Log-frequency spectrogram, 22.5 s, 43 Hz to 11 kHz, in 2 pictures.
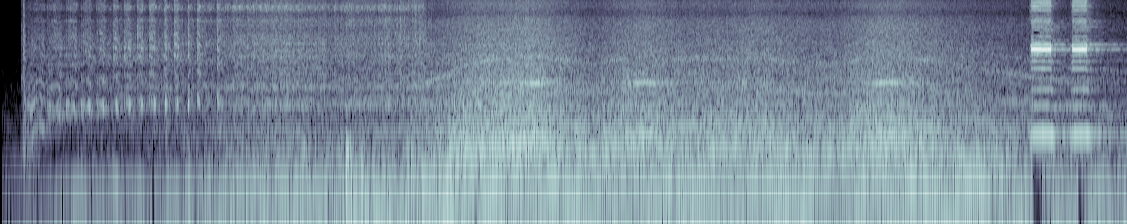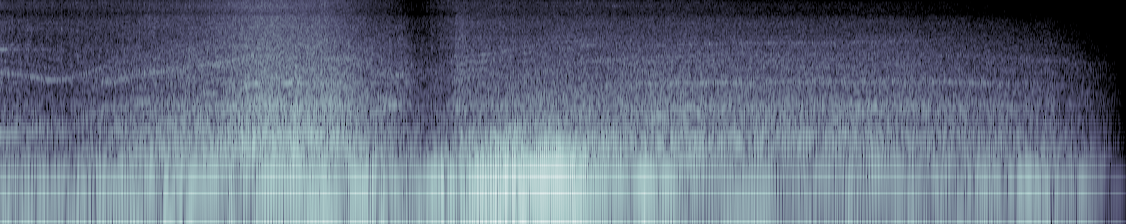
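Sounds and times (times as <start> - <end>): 
Citroen 2CV car engine starting and accelerating: 0.2 - 22.5.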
